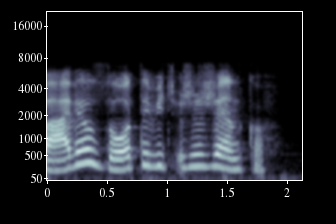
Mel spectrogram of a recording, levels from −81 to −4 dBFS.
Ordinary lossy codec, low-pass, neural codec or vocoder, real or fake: AAC, 48 kbps; 7.2 kHz; none; real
